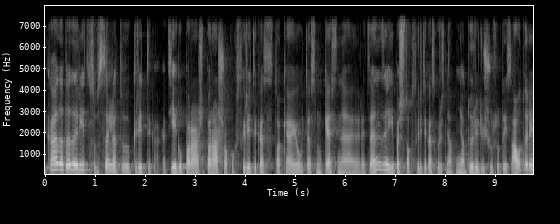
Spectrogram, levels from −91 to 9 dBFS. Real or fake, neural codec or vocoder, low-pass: real; none; 7.2 kHz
